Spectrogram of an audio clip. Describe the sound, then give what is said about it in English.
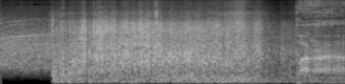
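An explosion sound effect of bombs bursts in suddenly after a brief silence as a loud, deep boom, then rumbles on steadily for about two and a half seconds before easing off. “Bombs!”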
